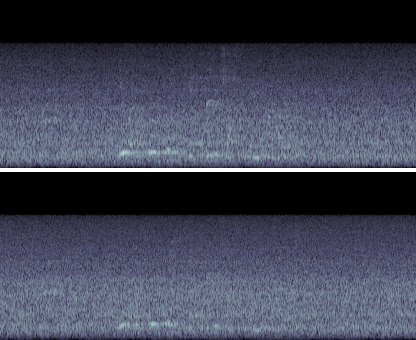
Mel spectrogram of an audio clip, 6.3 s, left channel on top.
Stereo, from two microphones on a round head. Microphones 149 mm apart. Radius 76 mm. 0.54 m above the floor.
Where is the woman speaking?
5° right (ahead or behind), 6 m; by 4.4 s 20° right (ahead or behind), 6 m.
